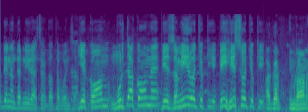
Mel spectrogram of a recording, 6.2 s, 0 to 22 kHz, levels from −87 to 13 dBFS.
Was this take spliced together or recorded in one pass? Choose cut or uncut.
cut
